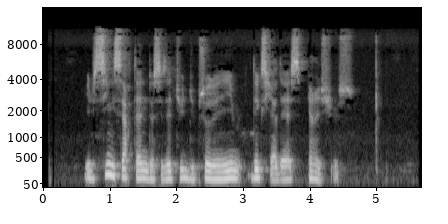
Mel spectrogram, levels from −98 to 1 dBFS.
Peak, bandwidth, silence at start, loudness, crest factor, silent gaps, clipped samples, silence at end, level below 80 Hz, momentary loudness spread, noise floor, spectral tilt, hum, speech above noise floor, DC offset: -6 dBFS; 11.5 kHz; 0.65 s; -22 LUFS; 18 dB; none; under 0.1%; 1.05 s; -54 dBFS; 15 LU; -63 dBFS; -4.5 dB/octave; none; 41 dB; under 0.1%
